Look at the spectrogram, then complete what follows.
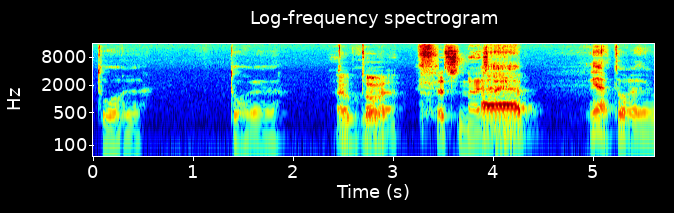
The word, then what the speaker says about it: Thor: it is more like thor is the uh the english pronunciation but uh uh would be something more like toru that's nice yeah totally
